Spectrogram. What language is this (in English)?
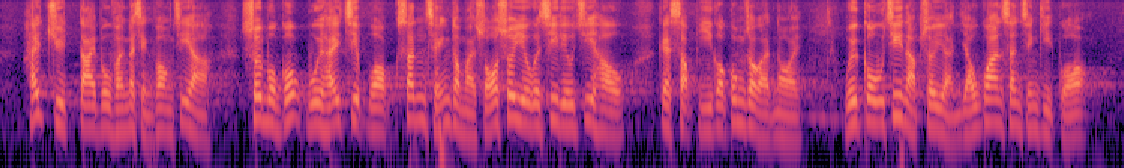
Cantonese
